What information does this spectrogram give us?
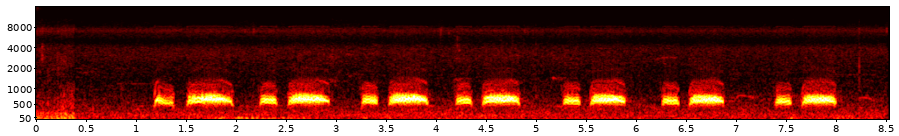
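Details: Lure spotted dove for trapping, giving a steady series of seven paired coos, each a short note then a longer low one, roughly one pair a second.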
